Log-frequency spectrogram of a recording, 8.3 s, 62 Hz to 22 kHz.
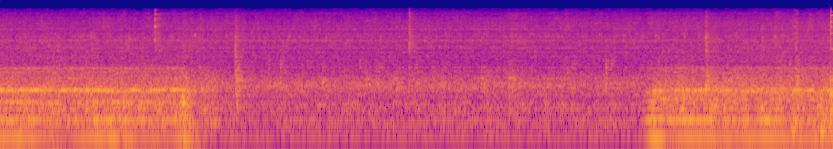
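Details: Hotpoint 9530 Electronic 1000 Plus washer, Programme 4 50°C coloured synthetics, polyester/cotton load, final rinse: steady hum with rushing water fill, dropping to quiet trickle mid-clip then resuming; normal rinse fill with pump.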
